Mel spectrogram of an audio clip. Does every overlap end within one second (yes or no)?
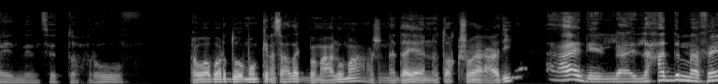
yes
